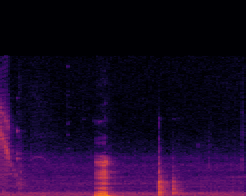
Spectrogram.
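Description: A brief clink of glassware at the start, then quiet room tone with a short hummed "hmm" about a second in.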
